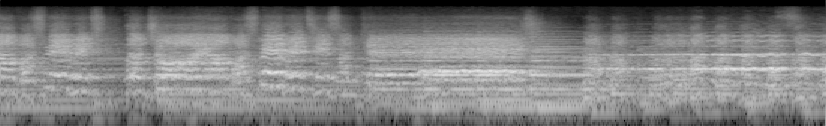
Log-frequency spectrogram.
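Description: Mixed choir of men's and women's voices singing, the voices settling into a long held chord in the last couple of seconds.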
